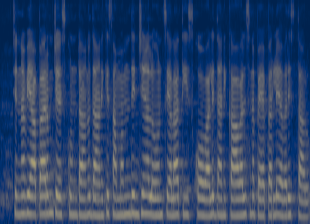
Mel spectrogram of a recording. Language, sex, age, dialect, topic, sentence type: Telugu, female, 36-40, Telangana, banking, question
